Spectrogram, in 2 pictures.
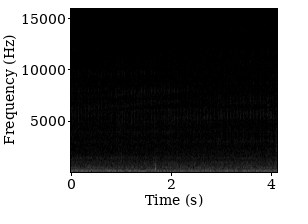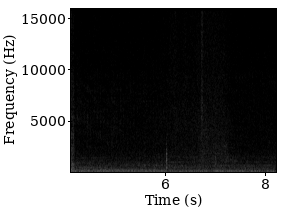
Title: Audi A5 Sportback Rattling Noise From Inside Cabin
